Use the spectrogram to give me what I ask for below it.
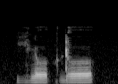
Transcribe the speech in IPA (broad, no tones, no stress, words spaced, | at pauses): i̤ɳok ɖo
